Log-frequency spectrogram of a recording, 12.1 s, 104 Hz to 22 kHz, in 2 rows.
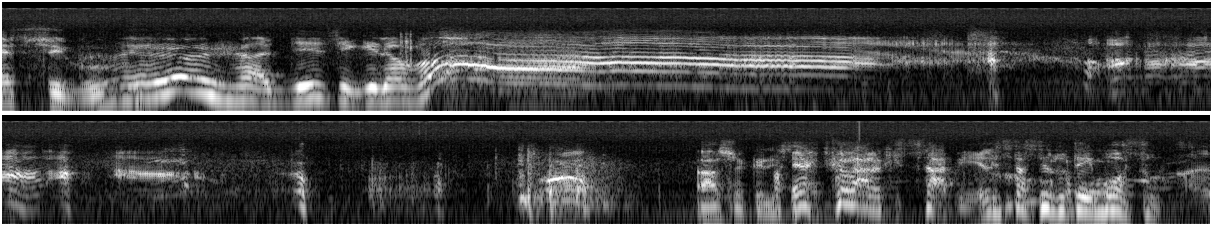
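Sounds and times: man screaming in pain: 0:02.1 - 0:07.0
man moaning: 0:02.2 - 0:07.1.

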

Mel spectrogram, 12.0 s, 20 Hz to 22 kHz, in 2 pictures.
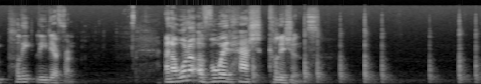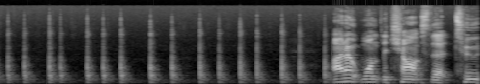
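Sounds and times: stylus tapping on touchscreen glass: 0:03.2 - 0:10.3.

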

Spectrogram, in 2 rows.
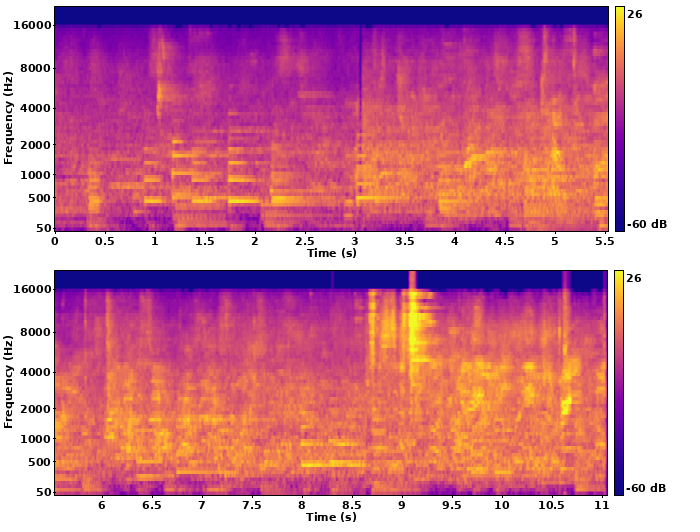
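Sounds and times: background music: 0:00.0 - 0:11.0
murmur of diners chatter: 0:00.0 - 0:11.0
tableware clinking: 0:08.6 - 0:09.9.

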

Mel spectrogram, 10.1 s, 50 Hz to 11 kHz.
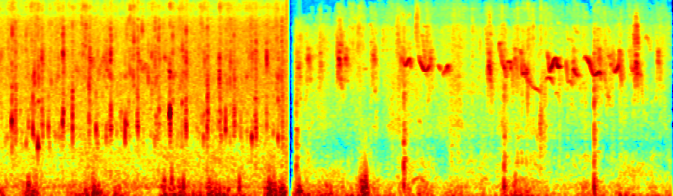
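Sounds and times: dog lapping: 0:00.0 - 0:04.4.

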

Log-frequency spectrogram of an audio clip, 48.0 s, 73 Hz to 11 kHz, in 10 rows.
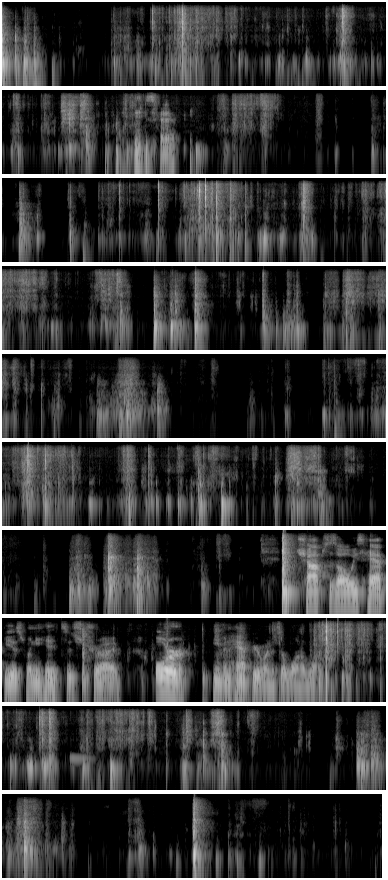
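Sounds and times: plastic wrapping crinkling: 0:01.4 - 0:08.5, 0:10.7 - 0:16.0, 0:17.0 - 0:17.7, 0:23.5 - 0:28.6, 0:37.5 - 0:41.8.

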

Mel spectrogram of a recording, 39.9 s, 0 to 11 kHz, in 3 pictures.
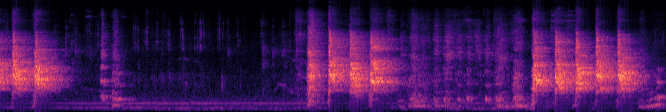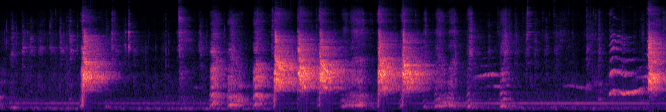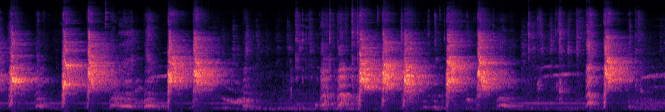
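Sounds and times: dog barking: 0:00.0 - 0:01.4, 0:06.1 - 0:08.0, 0:10.6 - 0:12.9, 0:15.0 - 0:15.6, 0:18.4 - 0:20.2, 0:20.9 - 0:22.0, 0:26.3 - 0:28.9, 0:30.0 - 0:31.1, 0:33.4 - 0:36.7, 0:38.4 - 0:39.4
dog whining: 0:05.2 - 0:06.1, 0:22.6 - 0:26.8, 0:29.0 - 0:30.3, 0:30.9 - 0:31.8, 0:36.0 - 0:39.9.

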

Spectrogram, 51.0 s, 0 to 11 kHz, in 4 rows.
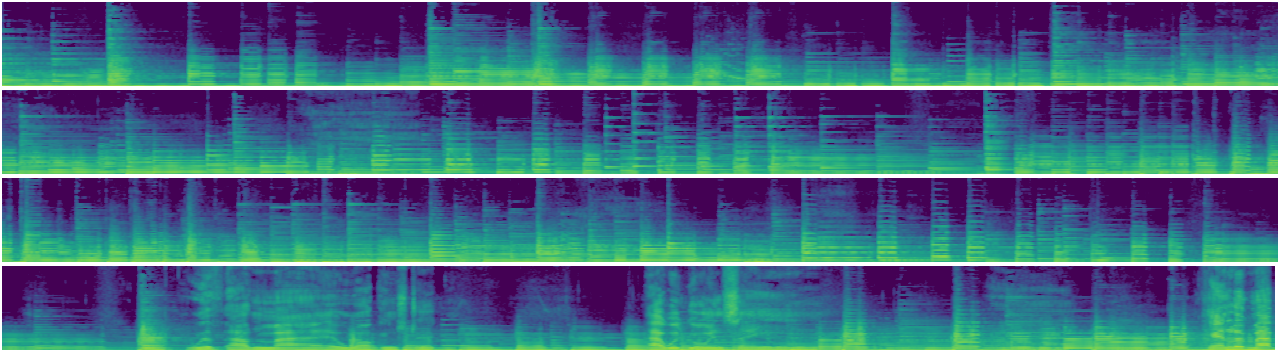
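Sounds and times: low keyboard chords: 0:00.0 - 0:51.0
picked guitar notes: 0:00.0 - 0:51.0.

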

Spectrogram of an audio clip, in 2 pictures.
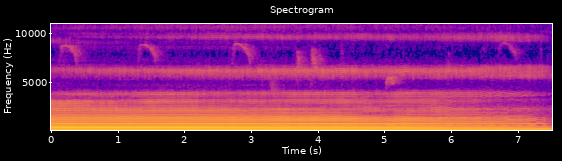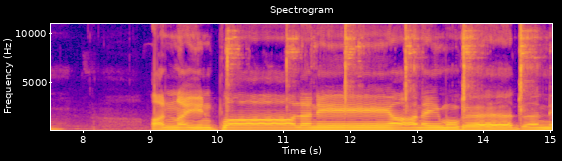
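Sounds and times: man humming a held note: 0:00.0 - 0:07.8.

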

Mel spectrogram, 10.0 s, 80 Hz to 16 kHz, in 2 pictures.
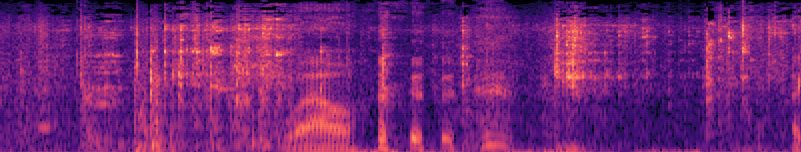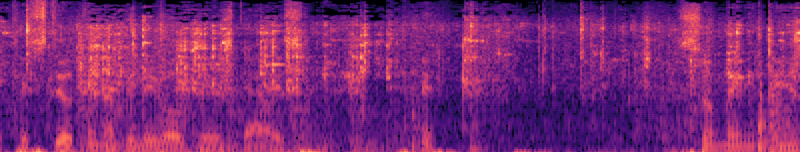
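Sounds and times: person laughing: 0:02.2 - 0:03.4, 0:07.6 - 0:07.9
ceramic and cutlery clinking: 0:02.9 - 0:10.0.

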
